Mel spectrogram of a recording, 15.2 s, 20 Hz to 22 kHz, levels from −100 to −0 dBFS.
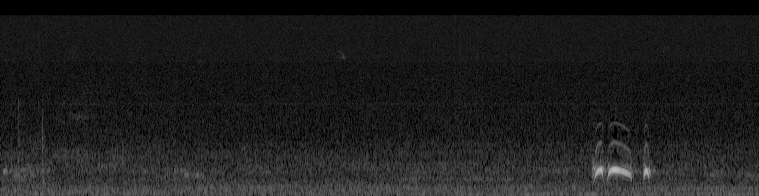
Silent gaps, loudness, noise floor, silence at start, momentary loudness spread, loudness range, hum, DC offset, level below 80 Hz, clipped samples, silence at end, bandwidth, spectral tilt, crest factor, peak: none; -39 LUFS; -65 dBFS; 0.05 s; 21 LU; 21 LU; none; under 0.1%; -72 dBFS; under 0.1%; 2.15 s; 16 kHz; -5 dB/octave; 20 dB; -28 dBFS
